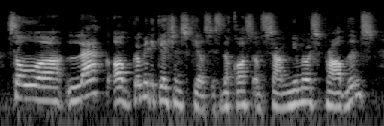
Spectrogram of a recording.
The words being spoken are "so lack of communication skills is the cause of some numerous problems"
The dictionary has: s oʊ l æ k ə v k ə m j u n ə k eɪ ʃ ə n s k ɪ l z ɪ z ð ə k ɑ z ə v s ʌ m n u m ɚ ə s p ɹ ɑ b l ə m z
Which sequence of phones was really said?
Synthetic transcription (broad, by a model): s oʊ l æ k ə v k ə m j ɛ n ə k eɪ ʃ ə n s k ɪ l s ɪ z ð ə k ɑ s ə v s ʌ m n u m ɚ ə s p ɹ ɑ b l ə m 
